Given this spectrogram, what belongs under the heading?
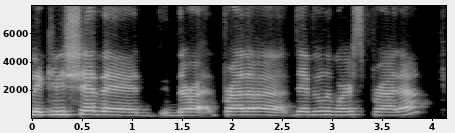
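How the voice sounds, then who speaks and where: A woman with a strong Spanish accent speaks at a very slow pace with a fairly high pitch. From Mexico. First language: Spanish (speaking French). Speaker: e-commerce marketing professional. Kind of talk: guest talk answering questions. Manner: hesitant, many fillers.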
